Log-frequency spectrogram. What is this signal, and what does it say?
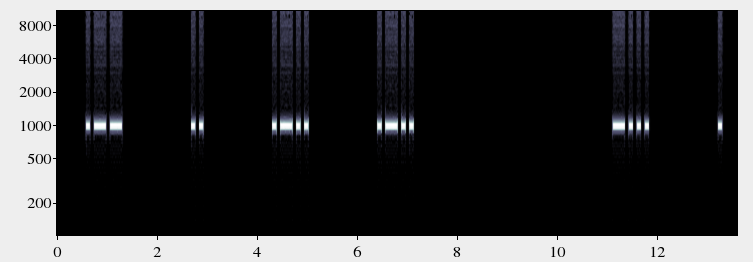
Morse code, heard as a keyed tone, about 15 wpm, spaced as for 5 wpm, 1000 Hz. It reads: WILL BE
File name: qotdfiles / 5wpm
